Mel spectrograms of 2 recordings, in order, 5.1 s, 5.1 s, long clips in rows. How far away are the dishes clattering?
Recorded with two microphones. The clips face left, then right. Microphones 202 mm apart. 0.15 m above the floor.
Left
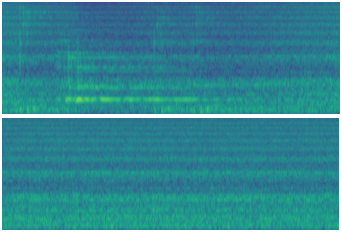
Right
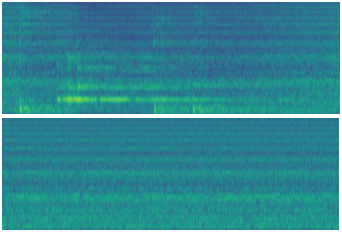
About 9.5 m.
